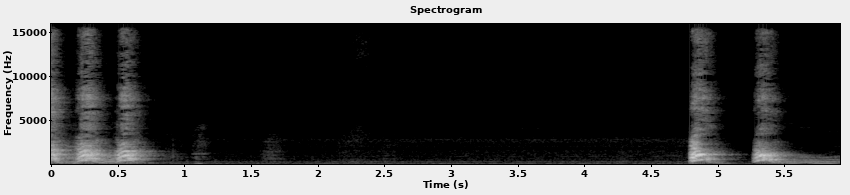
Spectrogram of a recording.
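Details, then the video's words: Five-month-old male Finnish Lapphund puppy barking: a pair of quick, full barks, a long silence, then another pair of barks, the second trailing into a low rumble. "Barking and Grumbling (Finnish Lapphund Puppy)"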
